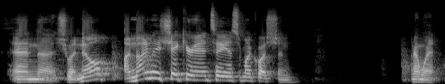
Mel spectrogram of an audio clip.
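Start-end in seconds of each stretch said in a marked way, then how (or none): 0.8-3.0 high-pitched, fast mock refusal; indignant refusal. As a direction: refuse firmly in a quick, raised voice. Acted refusal to a stranger.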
